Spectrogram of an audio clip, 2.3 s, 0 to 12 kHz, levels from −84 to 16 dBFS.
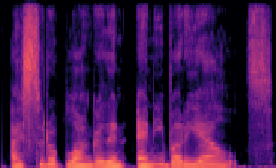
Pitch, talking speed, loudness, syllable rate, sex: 270 Hz, 185 wpm, -17 LUFS, 5.9 syllables/s, female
